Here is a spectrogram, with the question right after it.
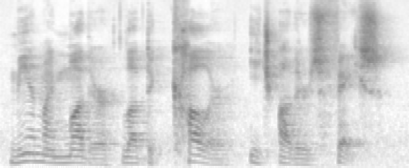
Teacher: the short u sound that come with words like mother color love go to the sharp o sound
